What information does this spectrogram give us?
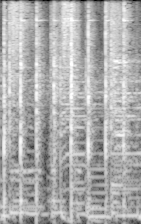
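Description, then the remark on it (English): A quick cartoonish hammer effect: a rapid series of sharp, ringing metallic taps in an even rhythm over a bouncy musical backing, loud, with no talking. “Tool call! Hammer!”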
